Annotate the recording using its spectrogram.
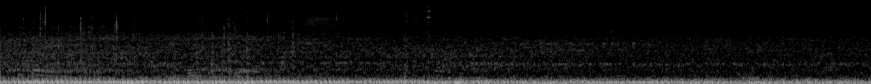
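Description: A steady low rumble, with a few faint short crackles in the first second and a half.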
